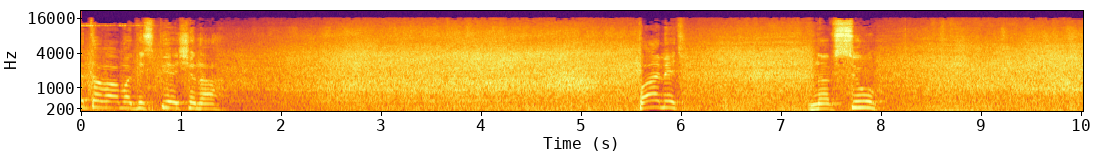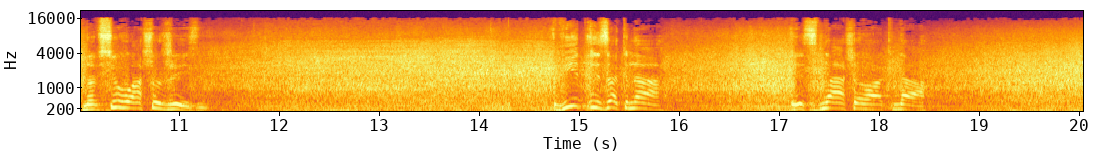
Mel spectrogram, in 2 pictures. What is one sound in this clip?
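Tyres hiss on a wet road as cars pass by in the distance.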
